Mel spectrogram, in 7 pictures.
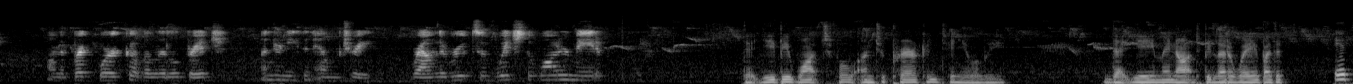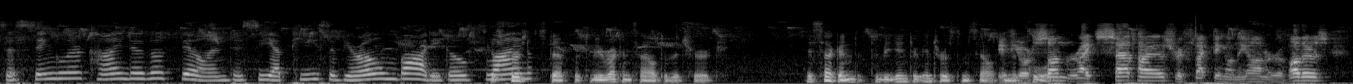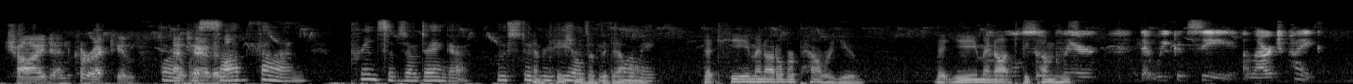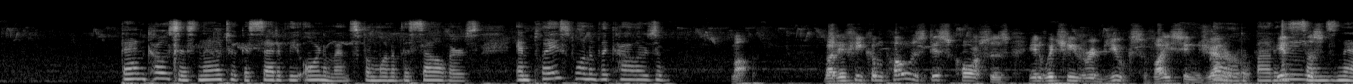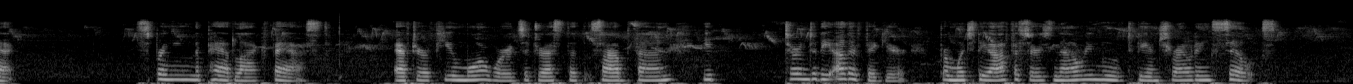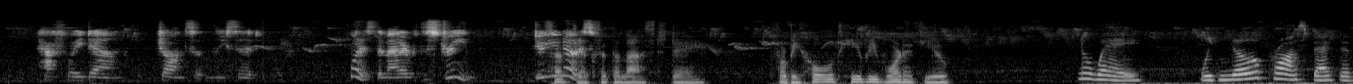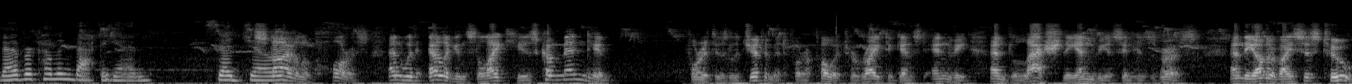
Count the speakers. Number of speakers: six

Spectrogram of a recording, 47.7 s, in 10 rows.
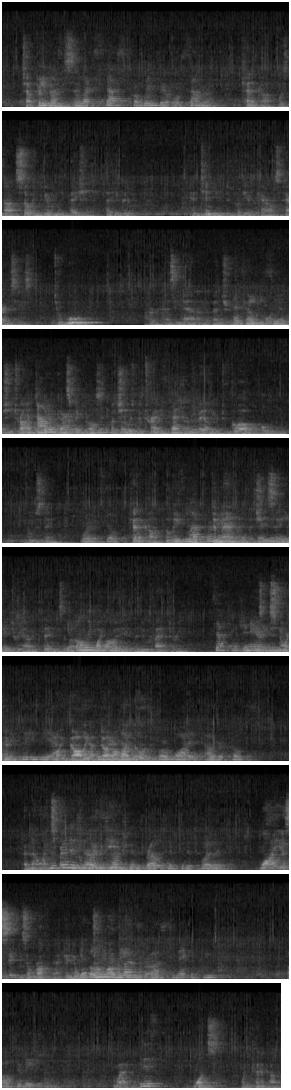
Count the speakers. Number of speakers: two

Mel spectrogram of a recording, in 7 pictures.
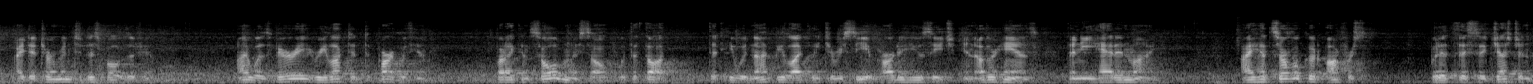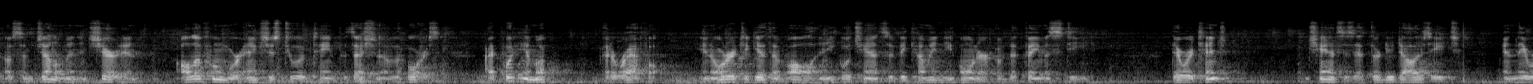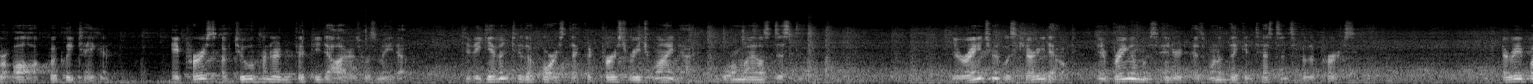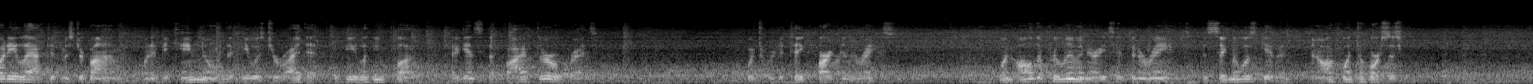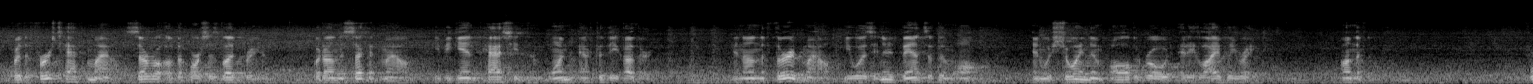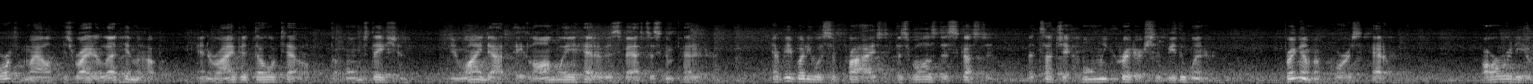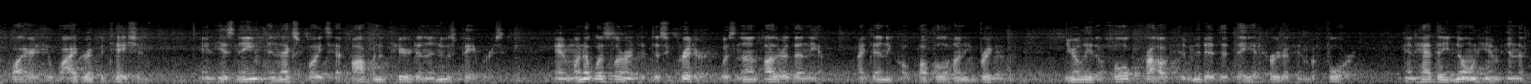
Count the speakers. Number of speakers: one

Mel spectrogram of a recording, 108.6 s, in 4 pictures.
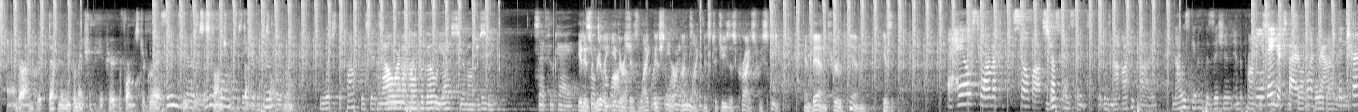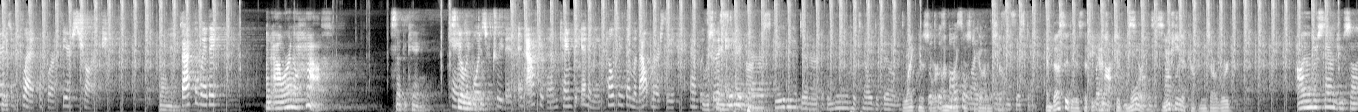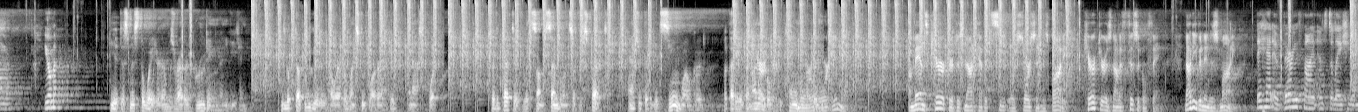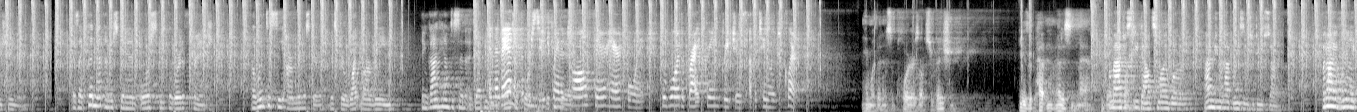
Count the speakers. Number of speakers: five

